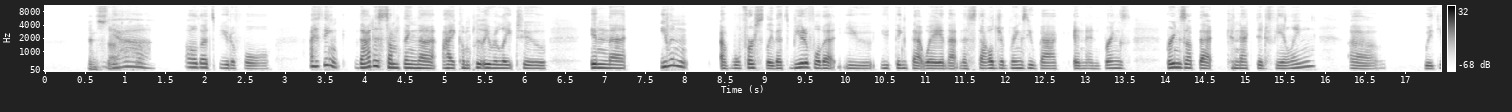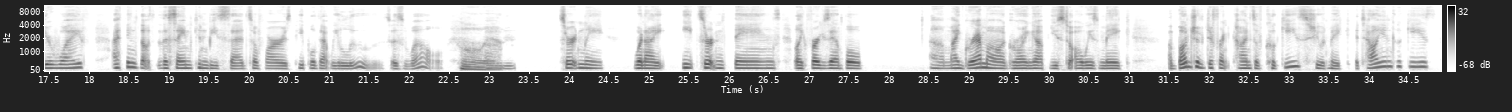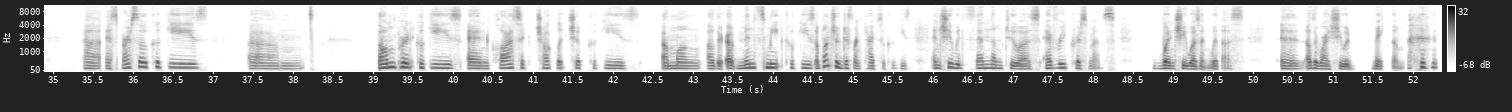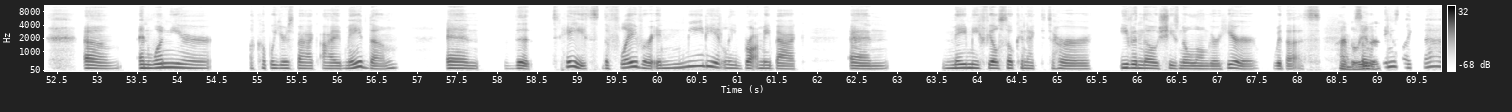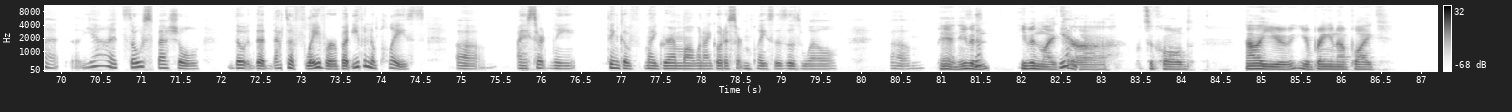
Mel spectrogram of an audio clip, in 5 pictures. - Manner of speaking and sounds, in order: chuckle; stressed: "immediately"
- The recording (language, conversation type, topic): English, unstructured, Have you ever been surprised by a forgotten memory?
